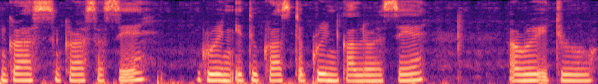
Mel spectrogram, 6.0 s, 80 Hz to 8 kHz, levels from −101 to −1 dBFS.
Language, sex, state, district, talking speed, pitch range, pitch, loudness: Nagamese, female, Nagaland, Kohima, 120 wpm, 205-220 Hz, 215 Hz, -14 LUFS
